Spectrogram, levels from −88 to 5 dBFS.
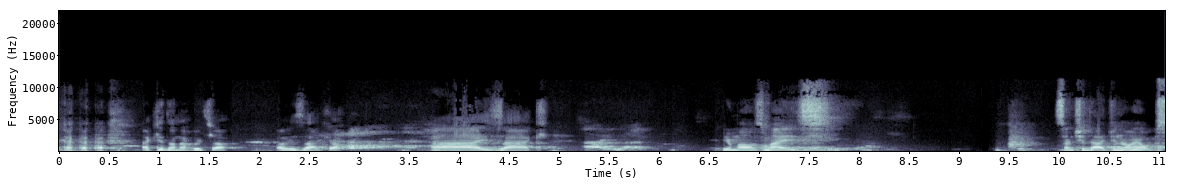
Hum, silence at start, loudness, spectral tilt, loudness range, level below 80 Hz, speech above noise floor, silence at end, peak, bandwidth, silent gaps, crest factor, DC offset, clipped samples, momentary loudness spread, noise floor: none; 0 s; -15 LUFS; -4.5 dB/octave; 4 LU; -52 dBFS; 53 dB; 0 s; 0 dBFS; 11.5 kHz; 9.23-9.29 s; 14 dB; under 0.1%; under 0.1%; 15 LU; -67 dBFS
